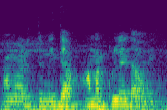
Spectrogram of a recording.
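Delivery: ordinary talk, nothing marked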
